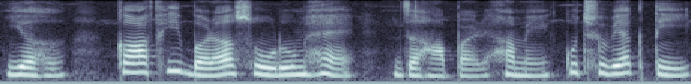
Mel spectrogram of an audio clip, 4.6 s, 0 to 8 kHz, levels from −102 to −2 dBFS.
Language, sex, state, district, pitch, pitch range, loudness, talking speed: Hindi, female, Bihar, West Champaran, 235 Hz, 215-260 Hz, -17 LUFS, 130 wpm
